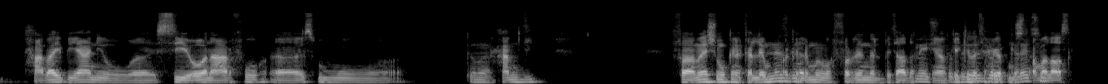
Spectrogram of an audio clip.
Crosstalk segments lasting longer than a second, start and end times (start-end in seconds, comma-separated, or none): 9.2-10.5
